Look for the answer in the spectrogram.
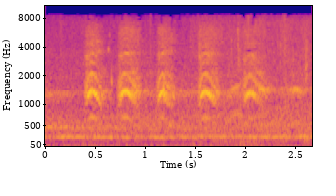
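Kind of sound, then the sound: bird, ravens cawing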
